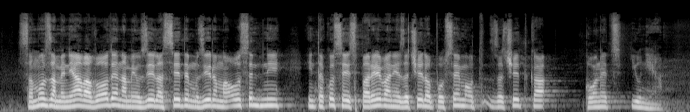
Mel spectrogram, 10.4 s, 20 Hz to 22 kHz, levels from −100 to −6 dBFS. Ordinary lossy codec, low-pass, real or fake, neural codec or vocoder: MP3, 64 kbps; 14.4 kHz; fake; codec, 44.1 kHz, 7.8 kbps, Pupu-Codec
